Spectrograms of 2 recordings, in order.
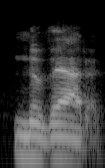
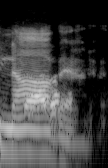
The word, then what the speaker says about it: Nevada: you got hey Tony you gotta say it like this Rich Nevada don't say NADA say Nevada NADA Nevada yeah nevadans get crazy if you say if you put an A in there Nevada Nevada Nevada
